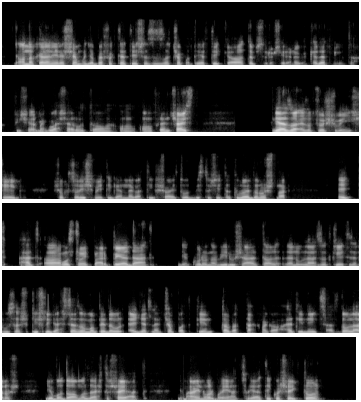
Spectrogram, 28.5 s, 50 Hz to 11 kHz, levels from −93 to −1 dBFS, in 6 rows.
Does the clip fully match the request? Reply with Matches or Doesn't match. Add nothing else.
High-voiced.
Doesn't match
